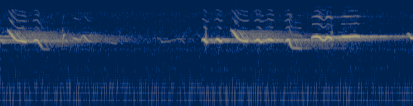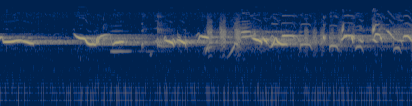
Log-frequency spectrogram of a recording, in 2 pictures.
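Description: Songbirds chirping: quick, twittering notes and short whistled sweeps, one bird after another. They fall silent for a moment about a second in, then grow busier near the end.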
